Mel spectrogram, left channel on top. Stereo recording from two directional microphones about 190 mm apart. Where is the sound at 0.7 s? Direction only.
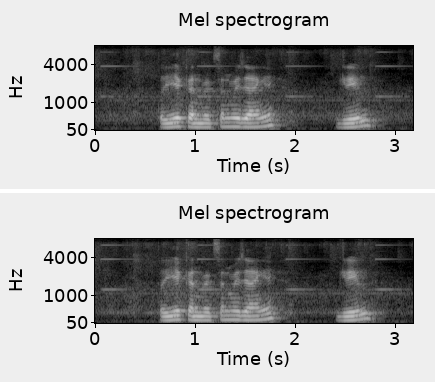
20° right (ahead or behind).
